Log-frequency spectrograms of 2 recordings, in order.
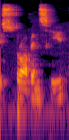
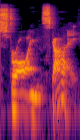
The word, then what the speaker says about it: Straczynski: Because I feel like his name is supposed to be Straczynski, but the way it's spelt, I can only read it as Straw in the Sky.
